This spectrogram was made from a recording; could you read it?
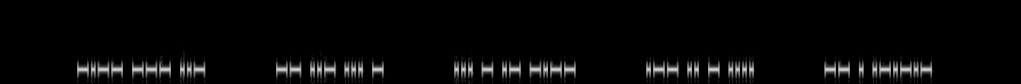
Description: Morse code, heard as a keyed tone, about 36 wpm, 700 Hz. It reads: YOU MUST STAY WITH ME.
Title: 3x Word-Spacing - Sentences from Top 500 Words - 35wpm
